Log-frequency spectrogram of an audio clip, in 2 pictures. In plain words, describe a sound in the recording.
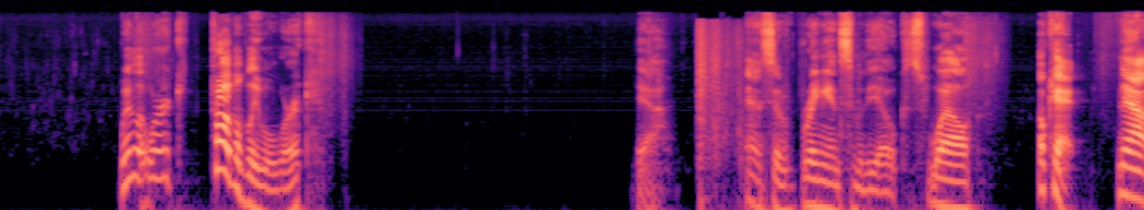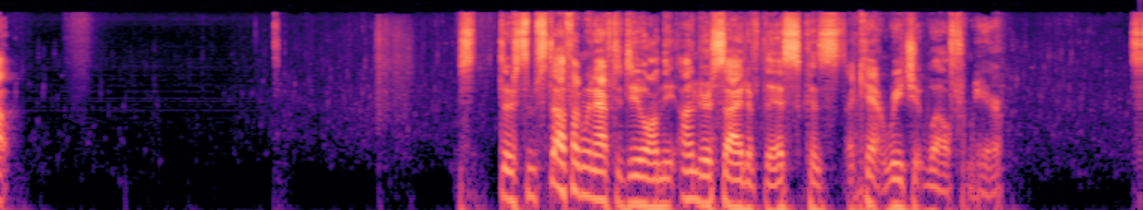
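A middle-aged man talks casually into a close microphone, in bursts with pauses.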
